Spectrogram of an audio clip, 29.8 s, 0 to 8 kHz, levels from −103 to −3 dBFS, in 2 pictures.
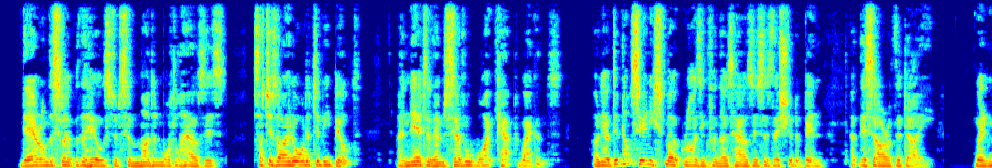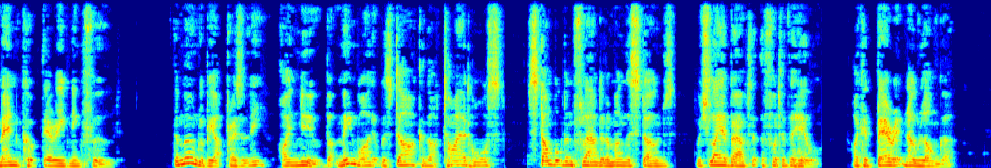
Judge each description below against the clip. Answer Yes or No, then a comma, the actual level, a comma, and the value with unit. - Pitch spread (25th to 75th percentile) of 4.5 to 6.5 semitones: No, average, 3.2 semitones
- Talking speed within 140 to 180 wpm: No, average, 190 wpm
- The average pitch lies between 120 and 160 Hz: Yes, medium, 140 Hz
